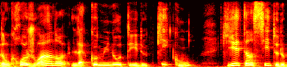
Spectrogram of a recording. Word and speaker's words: Keeku: Vous aurez donc juste à aller sur Kikou, ça s'écrit K2EKU, e euh,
